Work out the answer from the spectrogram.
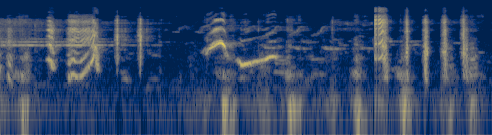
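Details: Ringneck parrot talking in a greeting: bright whistles, a rising then falling whistled sweep and a string of sharp high clicks and chips, with soft low thumps underneath.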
